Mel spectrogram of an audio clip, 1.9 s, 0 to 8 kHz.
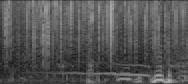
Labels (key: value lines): label: biophony, cascading saw
recorder: SoundTrap 600 or HydroMoth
